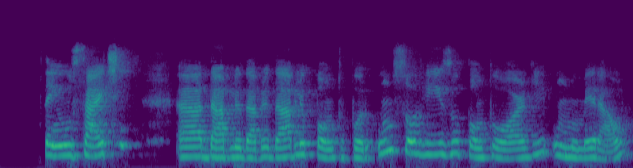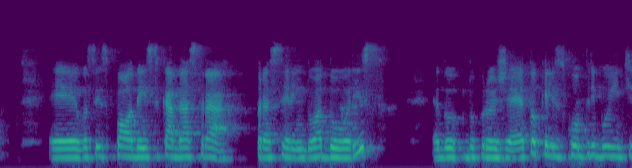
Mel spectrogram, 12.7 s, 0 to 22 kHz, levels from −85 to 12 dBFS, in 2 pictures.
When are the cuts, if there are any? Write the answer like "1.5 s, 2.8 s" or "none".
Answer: none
